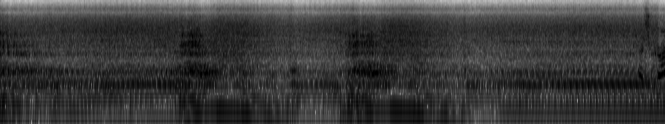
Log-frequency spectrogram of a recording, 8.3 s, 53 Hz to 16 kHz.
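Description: Toyota MR2 Mk3 engine with the rear exhaust box removed, idling loudly and then blipped through two sharp revs that rise and fall back, close up with no talking.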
